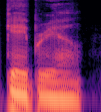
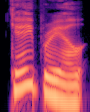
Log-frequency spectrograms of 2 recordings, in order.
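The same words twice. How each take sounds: First: Low, soft, icy naming; quiet cold Selene voice. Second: Put-on high, louder pleading girl voice; a young girl insisting, higher and louder; insistent girl. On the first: Acted. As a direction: say his name coldly, hushed. Selene names him, low and quiet. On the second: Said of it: "she insisted".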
